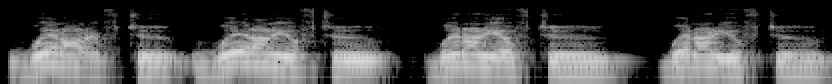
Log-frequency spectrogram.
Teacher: يعني بيبدأ بالعالي وبعدين بعد كده بينخفض، خلاص بينخفض في الآخر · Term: falling intonation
